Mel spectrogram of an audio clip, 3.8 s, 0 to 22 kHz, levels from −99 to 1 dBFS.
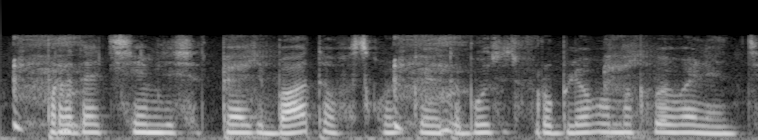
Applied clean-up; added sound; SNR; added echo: none; Cough; 12 dB; none.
